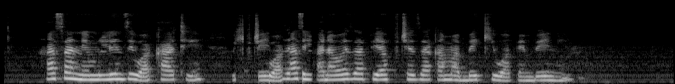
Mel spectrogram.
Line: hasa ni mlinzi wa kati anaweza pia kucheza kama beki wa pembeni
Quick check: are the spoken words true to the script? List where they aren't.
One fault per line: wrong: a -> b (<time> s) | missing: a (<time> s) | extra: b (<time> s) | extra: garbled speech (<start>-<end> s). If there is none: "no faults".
extra: garbled speech (2.3-3.1 s)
